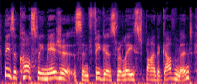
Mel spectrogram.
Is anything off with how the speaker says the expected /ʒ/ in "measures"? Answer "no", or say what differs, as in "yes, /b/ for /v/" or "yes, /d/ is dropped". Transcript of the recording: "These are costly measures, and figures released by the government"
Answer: no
